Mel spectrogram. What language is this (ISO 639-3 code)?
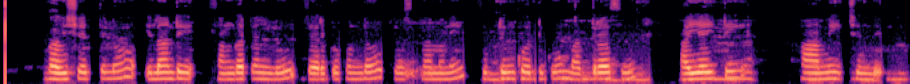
tel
